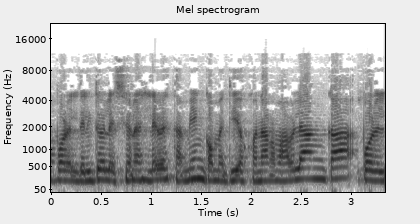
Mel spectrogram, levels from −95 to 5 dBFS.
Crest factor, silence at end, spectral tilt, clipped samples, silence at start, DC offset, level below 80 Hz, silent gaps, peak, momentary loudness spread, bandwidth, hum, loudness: 14 dB; 0 s; -5 dB/octave; under 0.1%; 0 s; under 0.1%; -56 dBFS; none; 0 dBFS; 3 LU; 12 kHz; none; -13 LUFS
